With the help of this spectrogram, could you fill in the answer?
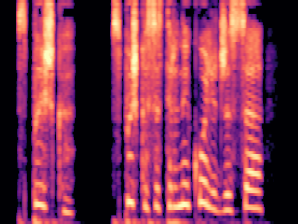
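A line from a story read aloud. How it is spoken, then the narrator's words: Female babbling. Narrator (Russian): одна из операторш пролепетала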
